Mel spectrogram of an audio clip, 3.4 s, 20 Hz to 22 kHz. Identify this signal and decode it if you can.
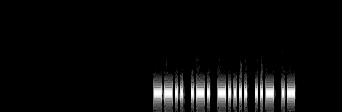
Morse code, heard as a keyed tone, about 46 wpm, 700 Hz. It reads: ZR6UA
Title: DXCC-100 Call Signs - 5 Characters - 45wpm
